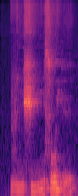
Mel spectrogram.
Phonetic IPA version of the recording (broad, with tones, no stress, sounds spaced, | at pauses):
v i˨ ʃ iː˨˦ s o˦ j ɪ˨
